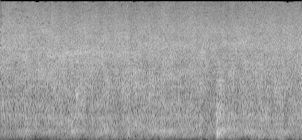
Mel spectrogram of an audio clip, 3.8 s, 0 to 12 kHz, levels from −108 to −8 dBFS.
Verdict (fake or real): fake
